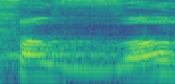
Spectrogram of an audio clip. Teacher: فض میں ضاد کو پور پڑھنا ہے، حروف مستعلیہ میں سے ہے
